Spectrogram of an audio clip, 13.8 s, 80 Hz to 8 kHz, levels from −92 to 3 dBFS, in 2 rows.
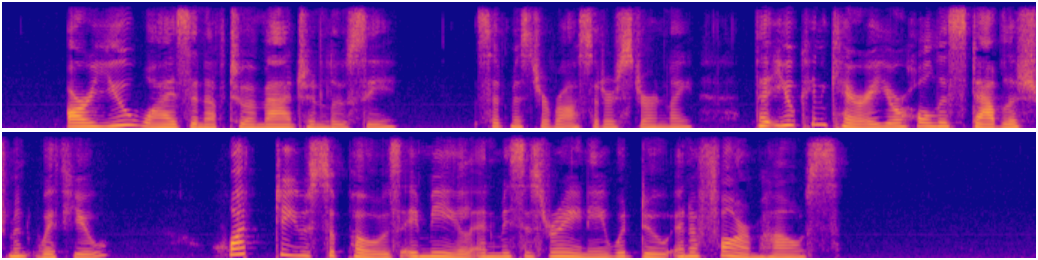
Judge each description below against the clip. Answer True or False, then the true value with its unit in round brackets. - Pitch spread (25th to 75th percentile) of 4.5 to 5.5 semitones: False (3.9 semitones)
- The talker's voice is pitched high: True (200 Hz)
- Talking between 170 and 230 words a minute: False (145 wpm)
